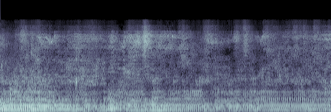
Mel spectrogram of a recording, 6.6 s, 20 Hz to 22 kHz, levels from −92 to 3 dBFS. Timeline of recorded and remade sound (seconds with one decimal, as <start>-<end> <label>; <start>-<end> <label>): 0.0-1.1 recorded; 1.1-3.3 remade; 3.3-4.0 recorded; 4.0-5.2 remade; 5.2-6.6 recorded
